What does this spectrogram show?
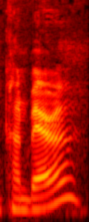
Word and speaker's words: Canberra: welcome great to be here thank you from Canberra is how you pronounce it clothes can berra berra yes yes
